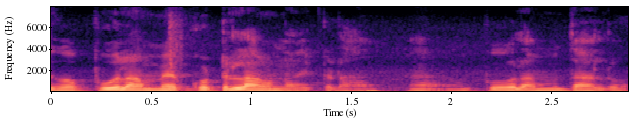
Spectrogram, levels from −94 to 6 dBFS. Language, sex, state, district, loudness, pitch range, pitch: Telugu, male, Telangana, Karimnagar, -18 LUFS, 110-120 Hz, 115 Hz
